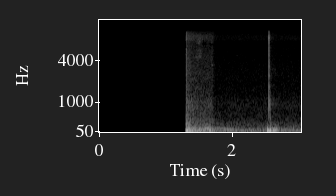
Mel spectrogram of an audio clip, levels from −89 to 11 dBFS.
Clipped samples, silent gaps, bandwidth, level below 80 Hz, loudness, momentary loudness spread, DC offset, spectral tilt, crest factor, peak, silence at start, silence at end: under 0.1%; none; 11 kHz; -42 dBFS; -38 LUFS; 16 LU; under 0.1%; -5.5 dB/octave; 26 dB; -14 dBFS; 1.3 s; 0 s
